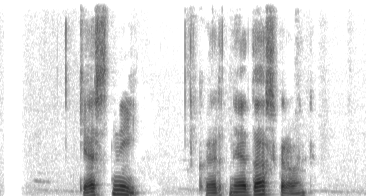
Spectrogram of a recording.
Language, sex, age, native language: Icelandic, male, 40-49, Icelandic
